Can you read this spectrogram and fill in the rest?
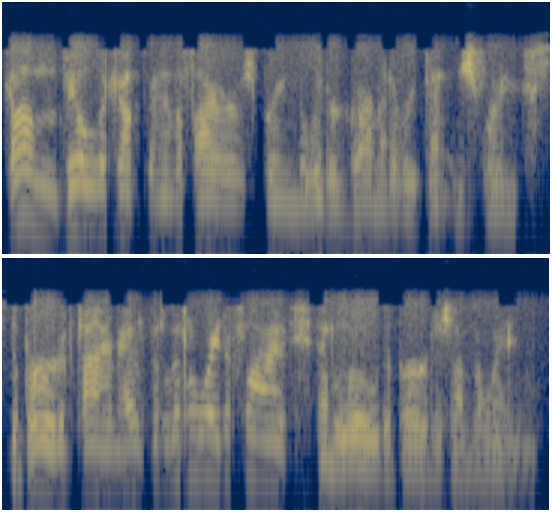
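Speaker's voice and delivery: half-playful verse recital; poem recital. Shown as a demonstration. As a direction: recite it like a seduction line. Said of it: "I tried to seduce co-eds with it".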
